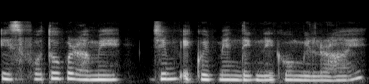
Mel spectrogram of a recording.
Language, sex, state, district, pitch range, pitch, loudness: Hindi, female, Arunachal Pradesh, Papum Pare, 205-250 Hz, 220 Hz, -15 LUFS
